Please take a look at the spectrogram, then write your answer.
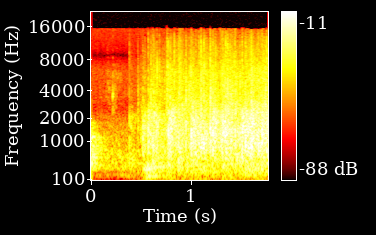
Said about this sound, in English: Not sure why that line rendered so much applause. I'm a Disney character. Everything I say is applauded.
